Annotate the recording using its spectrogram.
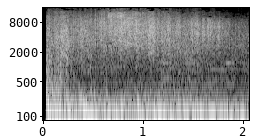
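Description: A deep, sustained rumbling boom with a noisy hiss and no tune, starting abruptly after a momentary cut.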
